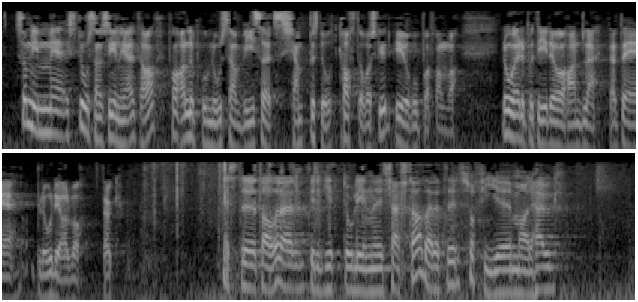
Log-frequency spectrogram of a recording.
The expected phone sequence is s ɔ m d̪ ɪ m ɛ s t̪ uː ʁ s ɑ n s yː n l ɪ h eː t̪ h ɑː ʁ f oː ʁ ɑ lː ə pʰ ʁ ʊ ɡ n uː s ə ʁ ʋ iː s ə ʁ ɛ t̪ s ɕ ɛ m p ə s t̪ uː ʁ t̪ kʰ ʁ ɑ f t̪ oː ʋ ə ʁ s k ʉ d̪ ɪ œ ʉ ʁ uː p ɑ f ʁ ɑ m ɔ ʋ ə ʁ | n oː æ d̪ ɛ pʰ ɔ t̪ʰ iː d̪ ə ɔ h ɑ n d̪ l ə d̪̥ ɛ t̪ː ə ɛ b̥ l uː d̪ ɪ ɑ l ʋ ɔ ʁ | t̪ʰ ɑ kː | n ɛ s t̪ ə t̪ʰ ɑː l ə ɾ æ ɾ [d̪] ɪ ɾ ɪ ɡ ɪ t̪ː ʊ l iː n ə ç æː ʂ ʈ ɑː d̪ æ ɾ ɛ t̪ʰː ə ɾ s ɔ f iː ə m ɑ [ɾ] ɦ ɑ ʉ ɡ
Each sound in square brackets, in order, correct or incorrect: correct, correct

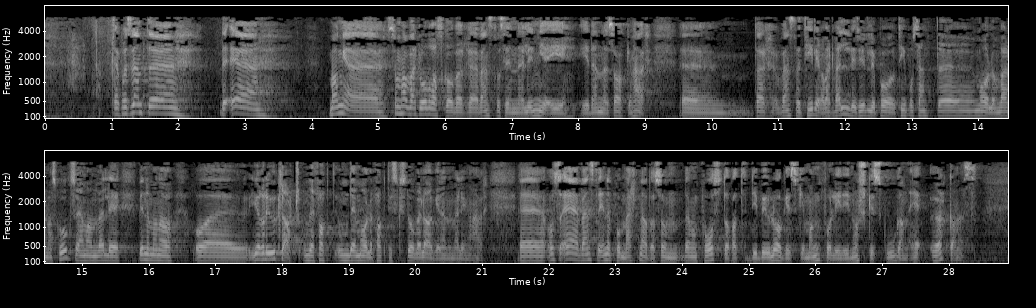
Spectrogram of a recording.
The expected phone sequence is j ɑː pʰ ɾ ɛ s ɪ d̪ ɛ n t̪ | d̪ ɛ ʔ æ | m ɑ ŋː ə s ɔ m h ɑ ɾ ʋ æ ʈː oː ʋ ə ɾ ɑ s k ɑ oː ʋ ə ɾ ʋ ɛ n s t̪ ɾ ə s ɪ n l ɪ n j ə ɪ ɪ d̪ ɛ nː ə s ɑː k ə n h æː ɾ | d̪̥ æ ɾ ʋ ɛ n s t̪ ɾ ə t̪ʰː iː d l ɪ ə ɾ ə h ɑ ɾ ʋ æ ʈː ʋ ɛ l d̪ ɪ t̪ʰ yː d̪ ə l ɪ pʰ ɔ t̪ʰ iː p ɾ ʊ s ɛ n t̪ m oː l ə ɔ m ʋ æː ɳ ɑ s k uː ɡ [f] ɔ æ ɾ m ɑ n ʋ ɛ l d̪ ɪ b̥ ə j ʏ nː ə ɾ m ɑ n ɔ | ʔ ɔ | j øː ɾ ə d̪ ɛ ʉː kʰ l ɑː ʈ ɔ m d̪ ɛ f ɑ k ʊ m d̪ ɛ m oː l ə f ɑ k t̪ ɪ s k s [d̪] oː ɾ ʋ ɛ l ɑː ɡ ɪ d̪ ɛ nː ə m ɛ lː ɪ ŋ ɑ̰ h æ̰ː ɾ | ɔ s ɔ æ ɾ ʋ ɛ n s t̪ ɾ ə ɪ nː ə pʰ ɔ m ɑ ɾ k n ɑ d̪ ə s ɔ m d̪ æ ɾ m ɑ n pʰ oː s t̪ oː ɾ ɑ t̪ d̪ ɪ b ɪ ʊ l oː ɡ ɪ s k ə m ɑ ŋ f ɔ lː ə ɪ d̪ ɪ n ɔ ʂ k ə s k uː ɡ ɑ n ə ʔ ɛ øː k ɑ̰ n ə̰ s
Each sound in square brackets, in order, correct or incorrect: incorrect, incorrect

